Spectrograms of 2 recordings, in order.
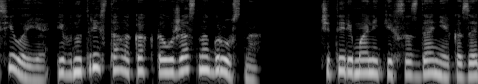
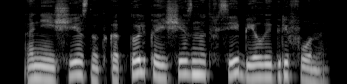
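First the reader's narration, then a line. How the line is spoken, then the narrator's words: Plain. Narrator (Russian): ответил эфир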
